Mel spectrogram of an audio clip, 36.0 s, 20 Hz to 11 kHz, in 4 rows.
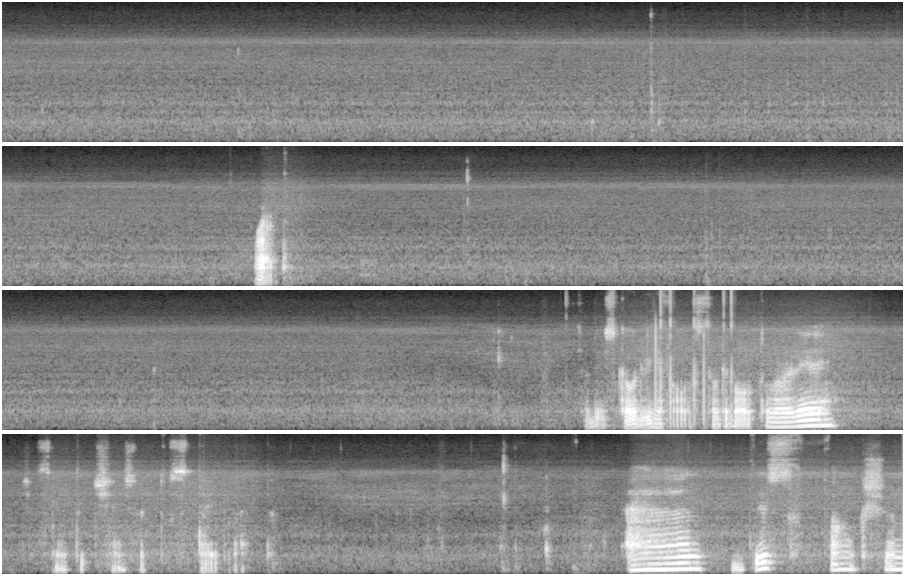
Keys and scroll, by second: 3.6 super+Right, 10.0 shift+super+p, 16.2 ctrl+k, 24.7 super+v, 26.7 ctrl+k.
